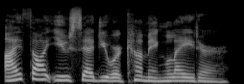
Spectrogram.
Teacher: The pitch rises in the middle and falls at the end.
